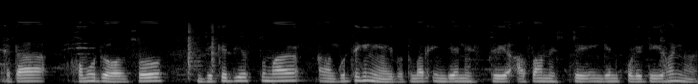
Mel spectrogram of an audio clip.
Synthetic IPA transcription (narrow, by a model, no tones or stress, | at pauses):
ɛta | xɔmudɔɦɔlso | zikɛdiɔstʊmaɹɡutekʰiniɦaɦibɔtʊmaɹindijanɦistɹiasamɦistɹiːndiɔnpɔlitiɦɔjnaɦɔj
